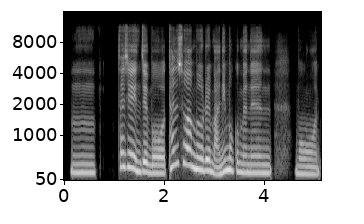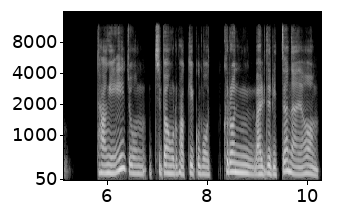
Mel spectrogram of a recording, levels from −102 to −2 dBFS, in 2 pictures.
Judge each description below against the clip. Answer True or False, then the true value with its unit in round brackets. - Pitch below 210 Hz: True (185 Hz)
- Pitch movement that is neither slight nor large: True (4.2 semitones)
